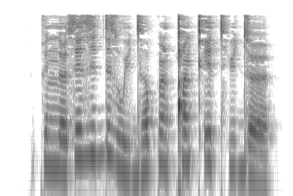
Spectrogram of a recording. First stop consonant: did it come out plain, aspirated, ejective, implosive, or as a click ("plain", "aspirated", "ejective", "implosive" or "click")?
plain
